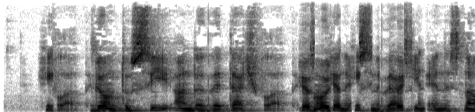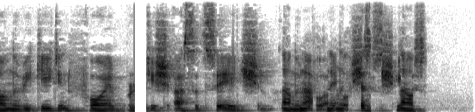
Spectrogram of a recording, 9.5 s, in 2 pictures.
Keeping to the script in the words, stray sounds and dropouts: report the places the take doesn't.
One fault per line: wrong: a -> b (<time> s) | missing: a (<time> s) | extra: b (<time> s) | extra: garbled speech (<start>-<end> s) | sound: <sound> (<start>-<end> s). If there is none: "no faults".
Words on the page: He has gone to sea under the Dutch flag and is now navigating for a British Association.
wrong: has -> flag (0.5 s)
extra: garbled speech (3.0-4.3 s)
sound: dropout (6.1-6.2 s)
extra: garbled speech (7.6-9.0 s)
